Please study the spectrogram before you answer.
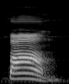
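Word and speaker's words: palm: काफ, पाम। अब देख लो यहाँ पे एल जो है हर एक वर्ड में साइलेंट है।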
